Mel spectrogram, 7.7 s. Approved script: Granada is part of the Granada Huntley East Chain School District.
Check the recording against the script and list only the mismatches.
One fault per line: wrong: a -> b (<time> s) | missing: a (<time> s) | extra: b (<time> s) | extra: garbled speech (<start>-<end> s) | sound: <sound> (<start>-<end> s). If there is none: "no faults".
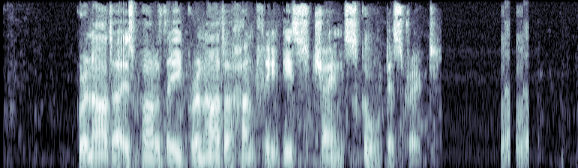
sound: laugh (6.7-7.1 s)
